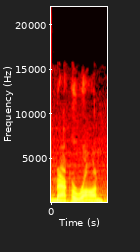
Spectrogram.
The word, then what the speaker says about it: macaron: I call them macaroons interchangeably, even though I know one of them is technically pronounced macaron. French sandwich cookies.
